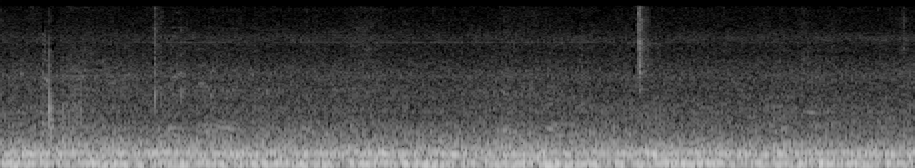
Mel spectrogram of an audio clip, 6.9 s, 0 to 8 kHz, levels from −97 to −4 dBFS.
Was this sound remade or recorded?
recorded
